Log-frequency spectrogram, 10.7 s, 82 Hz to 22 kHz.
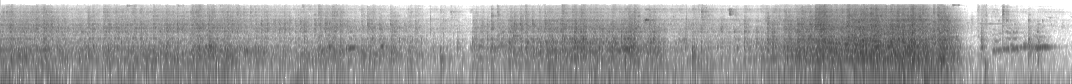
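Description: Electric drive of a remote-control mower, 24-volt wheelchair motors turning all four wheels through roller chains, with its gas engine not running: a steady whine that dips briefly twice, grows louder near the end as the machine comes close, then stops just before the end.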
